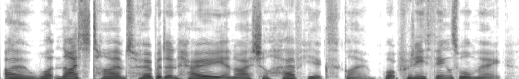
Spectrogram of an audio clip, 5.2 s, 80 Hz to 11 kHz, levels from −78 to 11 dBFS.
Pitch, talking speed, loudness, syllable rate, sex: 205 Hz, 210 wpm, -18 LUFS, 4.9 syllables/s, female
